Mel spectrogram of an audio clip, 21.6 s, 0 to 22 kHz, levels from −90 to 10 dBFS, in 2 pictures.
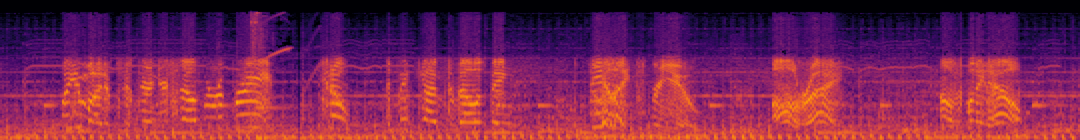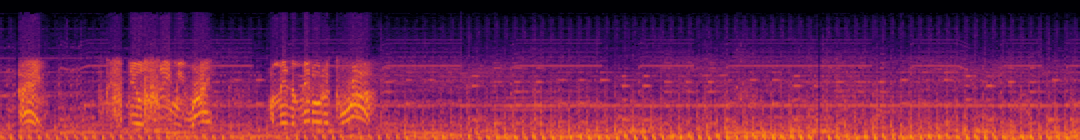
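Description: At 2.97, 4.79, 9.73, 10.95 and 18.97 s, short concealed packet loss leaves brief smeared, wobbling fills of 20 to 40 ms, where late or lost packets were replaced by extrapolated sound and then crossfaded back into the real signal. At 3.82, 9.62, 15.42 and 21.22 s, audio missing between chunks produces abrupt skips, each dropping about a fifth of a second with the edges butted together. The regular 6.0 s spacing points to a likely chunk-boundary gap in the recording or processing chain.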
